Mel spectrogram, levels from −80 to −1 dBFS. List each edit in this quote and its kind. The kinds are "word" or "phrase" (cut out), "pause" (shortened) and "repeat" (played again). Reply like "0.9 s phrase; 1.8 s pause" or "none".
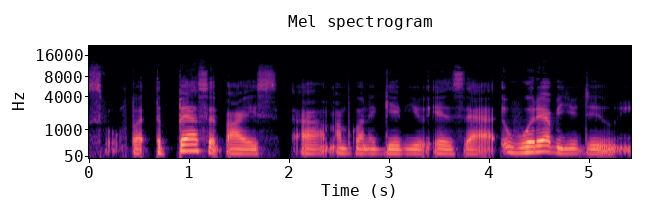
none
